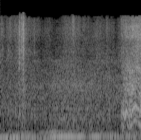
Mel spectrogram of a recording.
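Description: A fabric headrest first-aid bag being handled, with a short rustle of cloth or zipper near the end, over a low steady rumble.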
